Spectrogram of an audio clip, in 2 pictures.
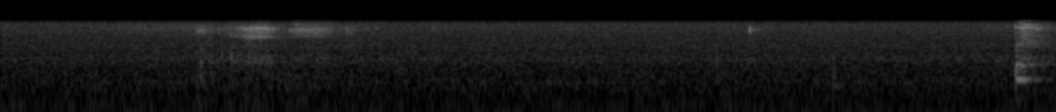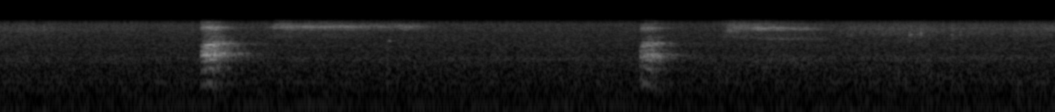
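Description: A young girl squeals and babbles playfully close by.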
